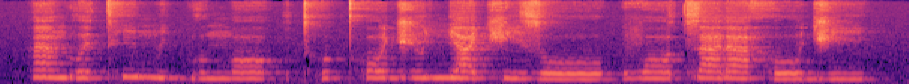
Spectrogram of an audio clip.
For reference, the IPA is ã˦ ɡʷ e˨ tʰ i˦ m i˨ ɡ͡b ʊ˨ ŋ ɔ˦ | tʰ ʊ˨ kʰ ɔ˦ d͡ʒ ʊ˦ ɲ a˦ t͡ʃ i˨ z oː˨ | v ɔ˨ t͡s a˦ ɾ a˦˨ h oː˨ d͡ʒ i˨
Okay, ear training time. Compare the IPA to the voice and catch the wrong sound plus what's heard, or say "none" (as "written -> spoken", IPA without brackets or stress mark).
none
